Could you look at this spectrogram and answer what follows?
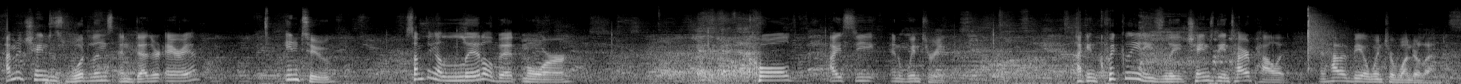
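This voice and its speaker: A man's voice: on the high side, big pitch swings, moderate pace, pauses often. A man giving a live product demonstration in an upbeat, playful showman's manner. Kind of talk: live stage demo presentation. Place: busy trade show floor. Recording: loud crowd noise behind. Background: convention crowd.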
